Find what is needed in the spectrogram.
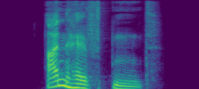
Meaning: present participle of anheften
- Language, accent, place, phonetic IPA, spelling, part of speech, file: German, Germany, Berlin, [ˈanˌhɛftn̩t], anheftend, verb, De-anheftend.ogg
